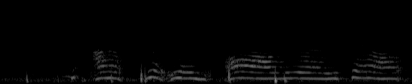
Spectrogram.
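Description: A young woman's voice, groggy after wisdom-tooth extraction, making sing-song, drawn-out sounds with no clear words. It starts about a second in and has several long held notes.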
